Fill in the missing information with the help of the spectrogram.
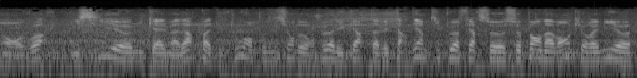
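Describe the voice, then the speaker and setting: A man's voice: on the high side, fast talker. A man giving analytical football commentary, hesitating and repeating words as he explains the play. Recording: very noisy stadium broadcast. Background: loud stadium ambience.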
